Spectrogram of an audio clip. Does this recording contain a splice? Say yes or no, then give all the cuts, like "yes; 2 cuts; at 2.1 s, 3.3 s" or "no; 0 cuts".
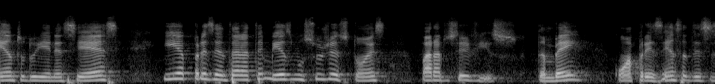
yes; 2 cuts; at 4.4 s, 5.2 s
